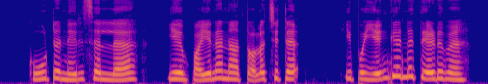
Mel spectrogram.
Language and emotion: Tamil, fearful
